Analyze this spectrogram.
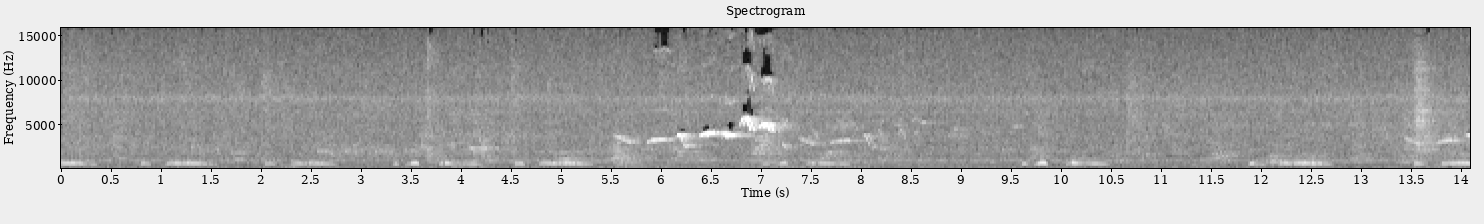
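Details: Wild dove in Cambodia, recorded 24 April 2020: a low, soft coo phrase repeated every second or two, with a brief burst of high, thin chirps from another bird midway and a faint outdoor hiss.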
